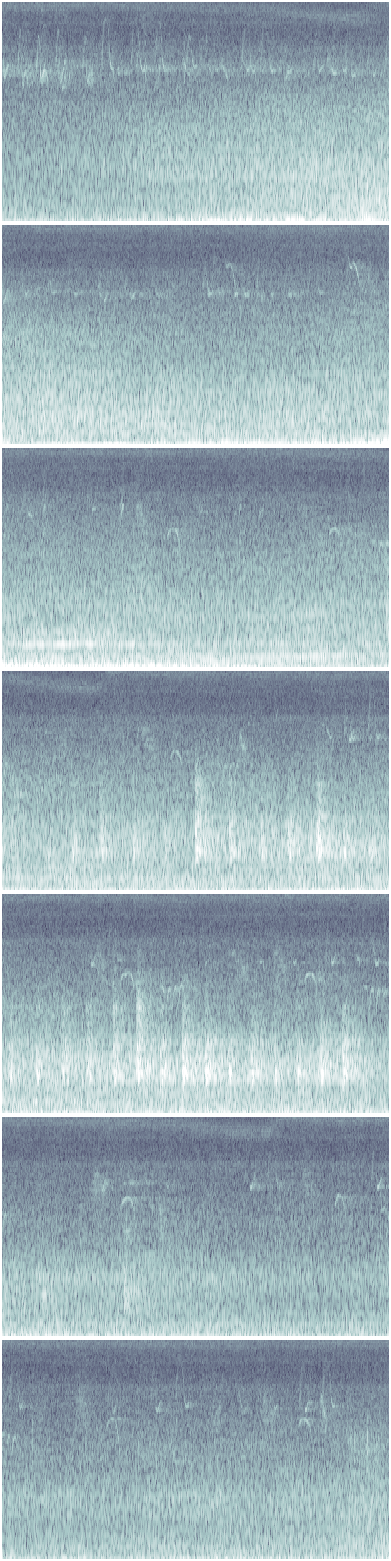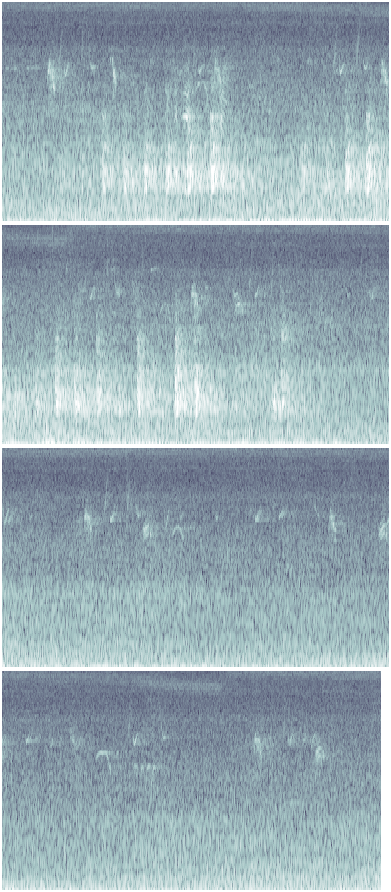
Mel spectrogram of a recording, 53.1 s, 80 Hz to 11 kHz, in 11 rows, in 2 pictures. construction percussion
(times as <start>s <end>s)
12.0s 25.9s, 34.1s 44.4s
